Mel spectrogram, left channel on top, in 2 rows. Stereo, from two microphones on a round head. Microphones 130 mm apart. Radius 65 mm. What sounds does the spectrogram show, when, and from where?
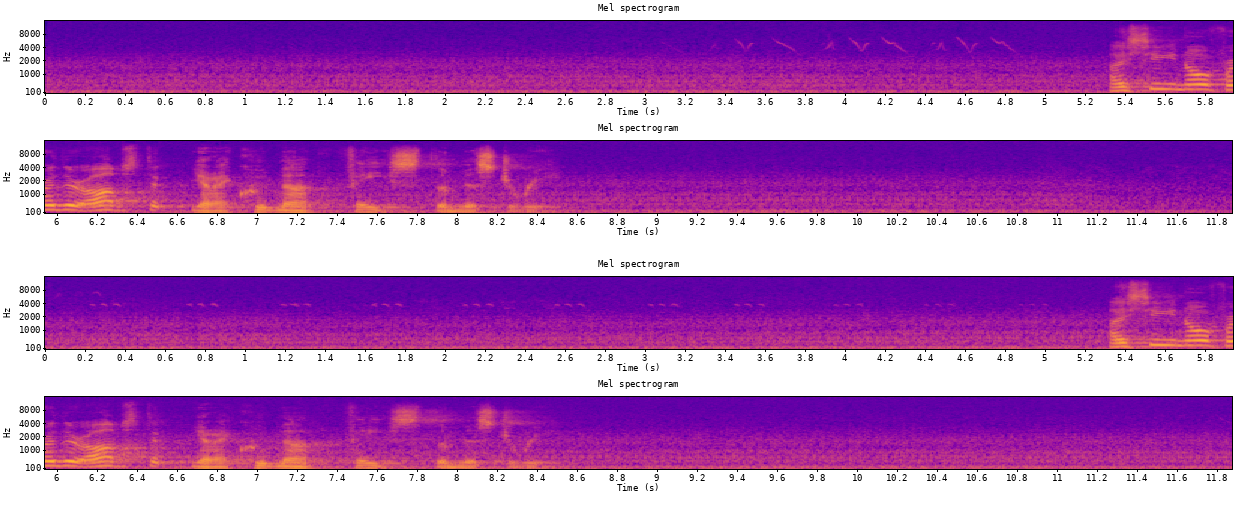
5.3 s a man speaking: 5° right (ahead or behind), 0.8 m; by 6.6 s 25° left (ahead or behind), 1.3 m
6.7 s a man speaking: 45° left (ahead or behind), 1.1 m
